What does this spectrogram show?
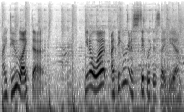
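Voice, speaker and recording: A woman's voice: on the high side, sing-song, fairly quick, vocal fry. Rambling woman streamer over faint music. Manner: rambling, indecisive, repeats herself, mild swearing. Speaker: live streamer, host. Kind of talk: casual live game stream chat, thinking aloud. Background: quiet music.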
